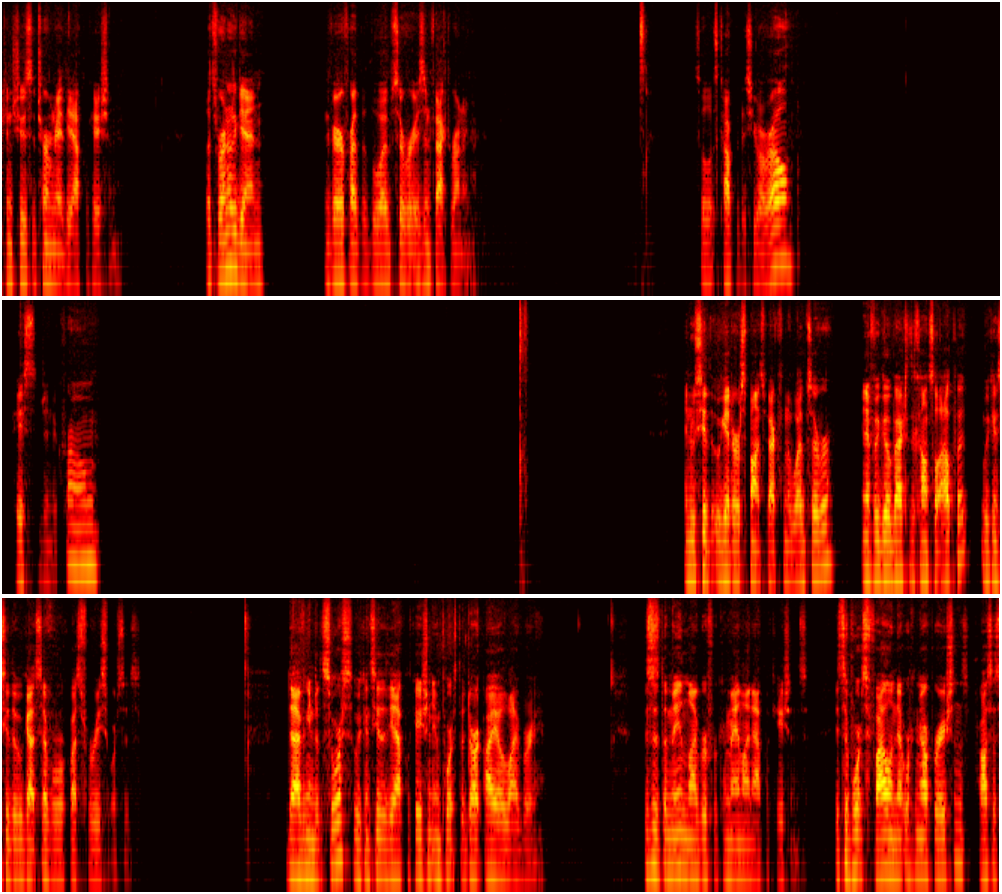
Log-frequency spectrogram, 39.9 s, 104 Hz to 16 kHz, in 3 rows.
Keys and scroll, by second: 11.1 super+c, 13.2 super+t, 19.1 super+v.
